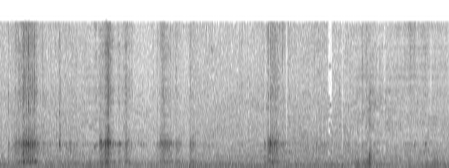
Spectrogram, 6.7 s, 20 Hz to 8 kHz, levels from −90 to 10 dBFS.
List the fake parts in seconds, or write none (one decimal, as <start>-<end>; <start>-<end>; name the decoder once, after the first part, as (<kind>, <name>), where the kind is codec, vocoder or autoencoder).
1.3-1.9 (vocoder, HiFi-GAN); 5.3-6.7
